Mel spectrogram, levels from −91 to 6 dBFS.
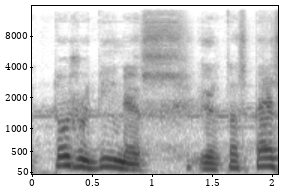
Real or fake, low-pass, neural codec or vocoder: fake; 14.4 kHz; codec, 32 kHz, 1.9 kbps, SNAC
